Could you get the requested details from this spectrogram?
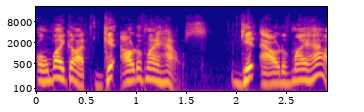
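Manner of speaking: loud, dead-straight, super blunt delivery. Retelling a character ordering people out of her house: retelling someone shouting to leave. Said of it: "where she's like".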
